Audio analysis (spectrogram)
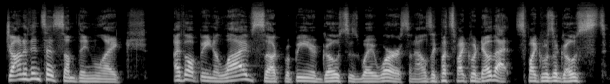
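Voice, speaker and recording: A man hosting a podcast, casually recapping a story in a chatty way full of fillers and quick to laugh. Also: a little high, a bit bright, no room sound, clean studio sound. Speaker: podcast host. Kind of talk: casual recap chat about an audio drama.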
